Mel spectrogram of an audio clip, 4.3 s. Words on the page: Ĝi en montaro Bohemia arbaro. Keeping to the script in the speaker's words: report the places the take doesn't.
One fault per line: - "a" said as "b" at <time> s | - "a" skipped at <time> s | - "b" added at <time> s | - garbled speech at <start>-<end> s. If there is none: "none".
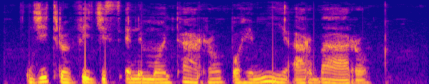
- "troviĝis" added at 0.6 s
